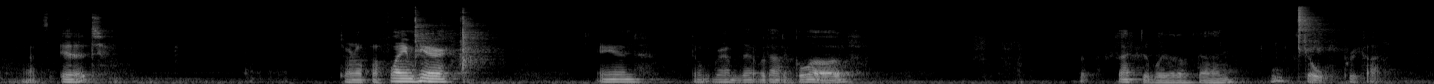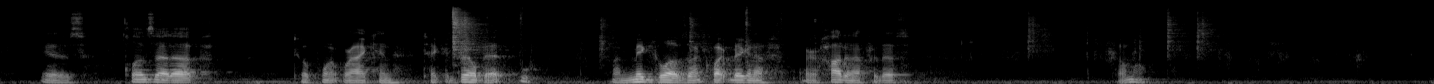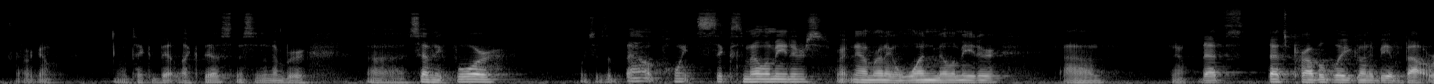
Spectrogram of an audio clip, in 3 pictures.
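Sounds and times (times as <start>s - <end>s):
low steady hum: 0.0s - 43.0s.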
